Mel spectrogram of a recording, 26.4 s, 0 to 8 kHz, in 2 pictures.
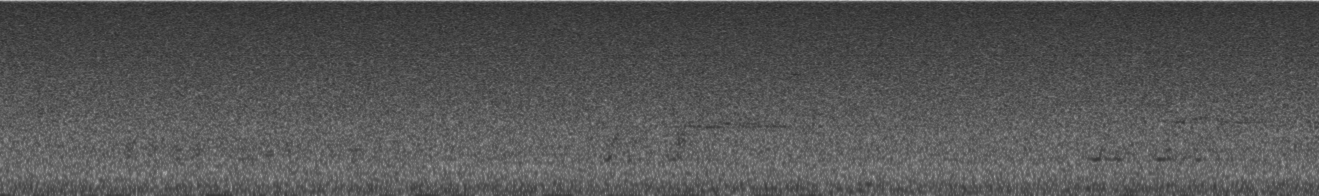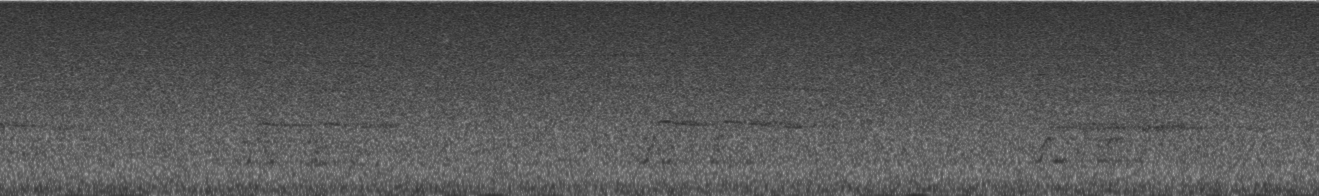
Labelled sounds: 19.9	20.2	humpback whale, 1.0 to 1.2 kHz

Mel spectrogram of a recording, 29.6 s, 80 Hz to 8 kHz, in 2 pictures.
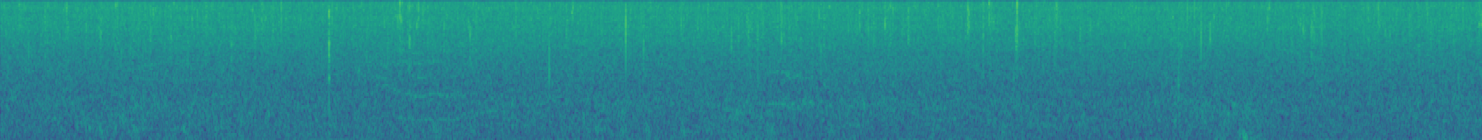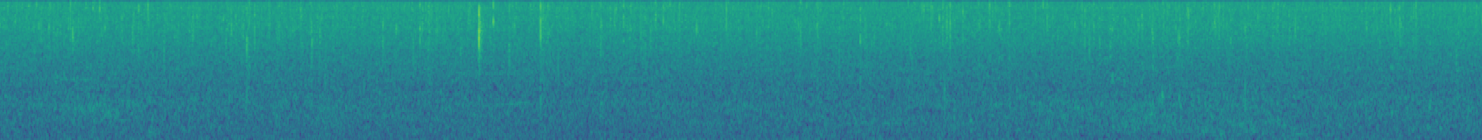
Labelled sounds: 7.7	8.0	killer whale, 1.4 to 1.8 kHz

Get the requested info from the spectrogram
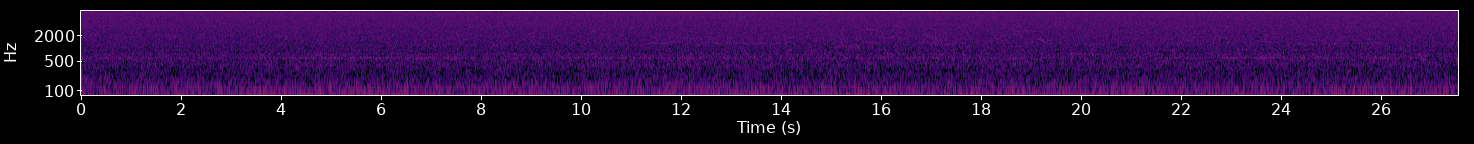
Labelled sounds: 15.7	16.0	killer whale, Bigg's (transient), 2.7 to 2.9 kHz
18.8	19.1	killer whale, Bigg's (transient), 2.6 to 2.8 kHz

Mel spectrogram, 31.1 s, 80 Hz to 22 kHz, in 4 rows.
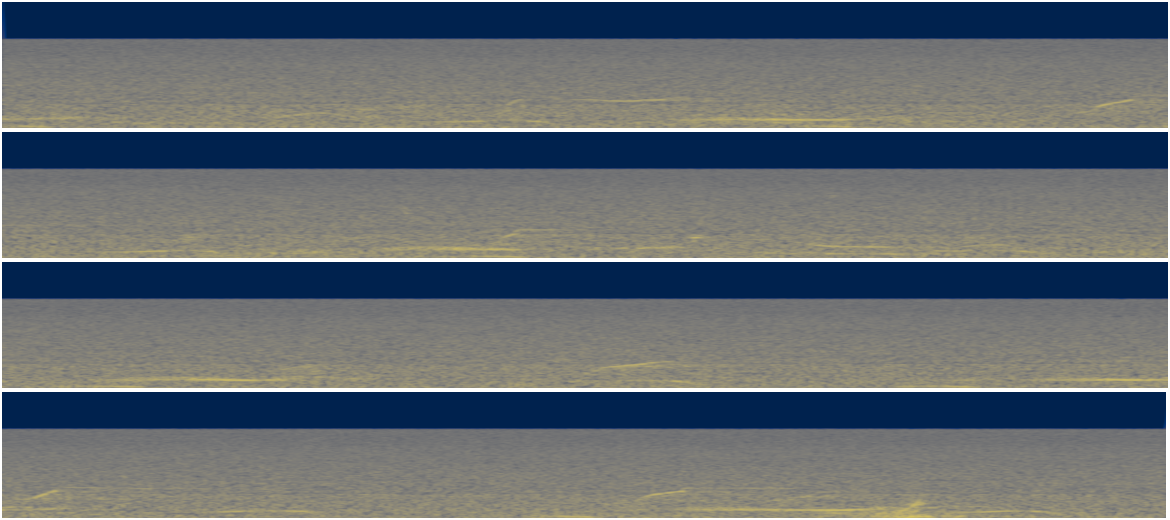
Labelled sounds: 3.8	4.6	humpback whale, 0.86 to 1.1 kHz
7.3	7.9	humpback whale, 0.80 to 1.2 kHz
11.1	11.5	humpback whale, 0.80 to 1.0 kHz
19.7	20.1	humpback whale, 0.80 to 0.93 kHz
23.7	24.0	humpback whale, 0.99 to 1.1 kHz
27.6	28.0	humpback whale, 0.80 to 1.1 kHz

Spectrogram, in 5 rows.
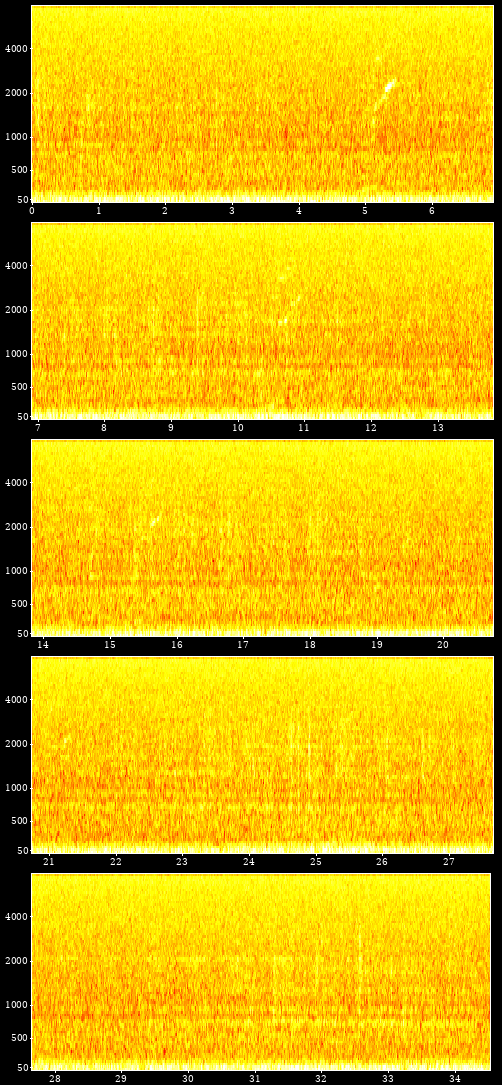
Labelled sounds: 5.1	5.5	humpback whale, 1.5 to 2.6 kHz

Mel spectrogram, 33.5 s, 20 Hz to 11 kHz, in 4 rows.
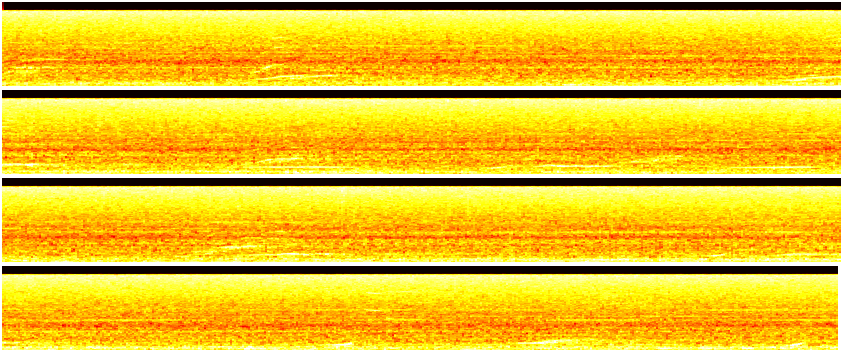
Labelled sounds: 0.4	0.6	humpback whale, 1.06 to 1.12 kHz

